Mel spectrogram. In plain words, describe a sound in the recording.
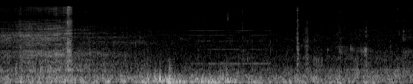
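A small electric motor whines as a toy car drives over sand.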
